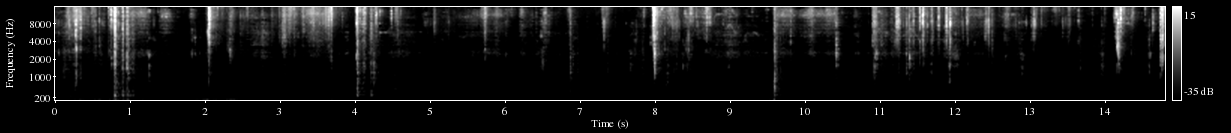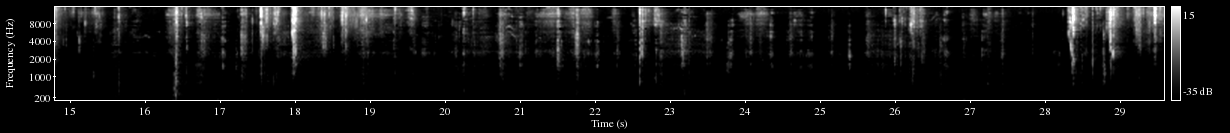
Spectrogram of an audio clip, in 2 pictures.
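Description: Close-miked eating: chewing and crunching of chicken kebab and bread, with irregular small crackles as fingers tear pieces from the tray. A soft low thump about two-thirds of the way through.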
